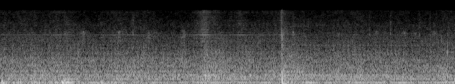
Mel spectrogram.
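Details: Steady low engine rumble from a vehicle on a live safari drive, with broadband road noise and a single sharp click near the three-second mark; no animal calls stand out.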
